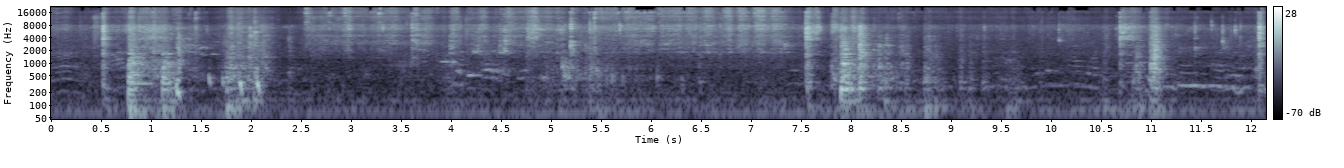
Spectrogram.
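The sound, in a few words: stirring sauce in a cooking pot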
